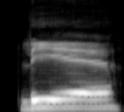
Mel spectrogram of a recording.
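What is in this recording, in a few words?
"lie", Chinese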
